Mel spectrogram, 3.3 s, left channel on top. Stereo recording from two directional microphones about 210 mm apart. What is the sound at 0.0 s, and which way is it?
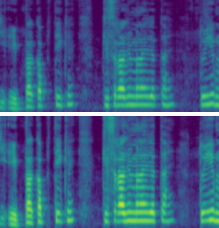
Speech, 50° right (ahead or behind).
